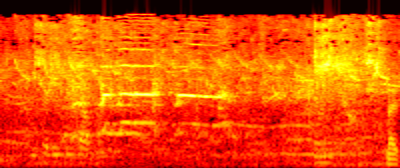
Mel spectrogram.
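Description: Caged birds chirping, with one long drawn-out call, broken once, starting about a second in; short high chirps follow near the end.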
